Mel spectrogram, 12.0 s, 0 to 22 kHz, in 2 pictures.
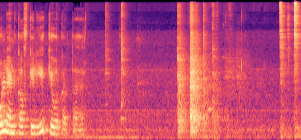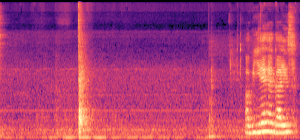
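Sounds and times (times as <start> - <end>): kitchen utensils clinking: 3.6 - 4.8, 5.6 - 6.2.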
